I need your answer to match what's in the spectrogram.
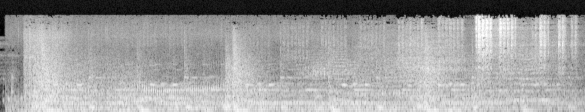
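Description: A steady downpour of rain with deep, rolling thunder rumbling throughout, swelling into loud crashes a few times, creating a dense, continuous storm ambience with no voices.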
